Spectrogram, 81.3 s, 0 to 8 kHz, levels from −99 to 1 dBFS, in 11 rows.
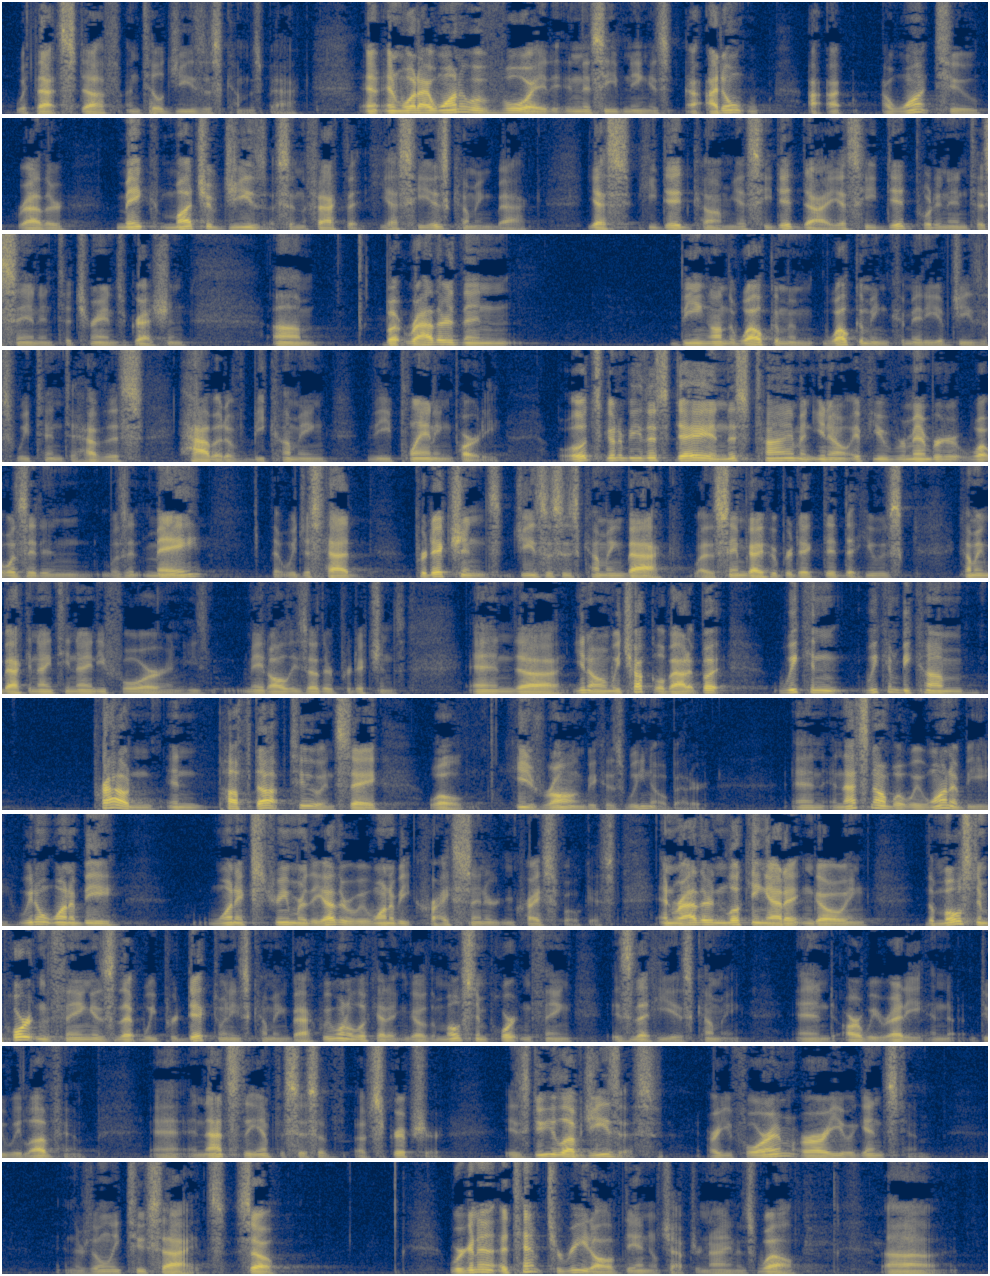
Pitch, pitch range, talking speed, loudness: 105 Hz, 95-120 Hz, 205 wpm, -23 LUFS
